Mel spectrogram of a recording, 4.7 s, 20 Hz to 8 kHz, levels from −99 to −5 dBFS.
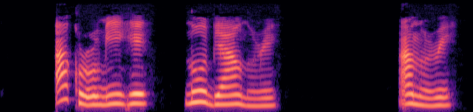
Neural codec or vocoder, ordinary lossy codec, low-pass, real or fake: none; MP3, 48 kbps; 7.2 kHz; real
